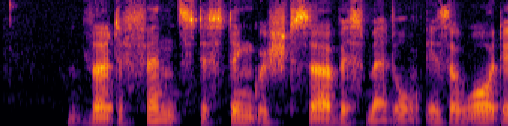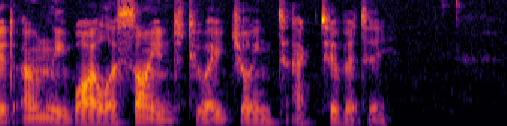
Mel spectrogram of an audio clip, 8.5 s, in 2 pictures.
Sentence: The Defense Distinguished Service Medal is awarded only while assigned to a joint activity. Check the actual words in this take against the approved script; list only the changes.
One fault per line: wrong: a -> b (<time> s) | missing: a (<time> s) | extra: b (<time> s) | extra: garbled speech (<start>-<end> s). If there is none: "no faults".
no faults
